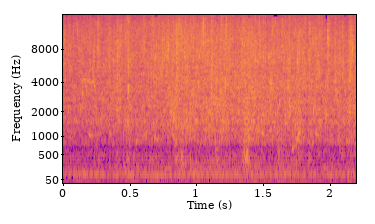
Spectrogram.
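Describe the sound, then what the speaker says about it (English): Water from a pond bog filter pours down two small waterfalls in a steady, continuous splashing trickle, close and moderately loud with no talking. "both waterfalls functioning fine"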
